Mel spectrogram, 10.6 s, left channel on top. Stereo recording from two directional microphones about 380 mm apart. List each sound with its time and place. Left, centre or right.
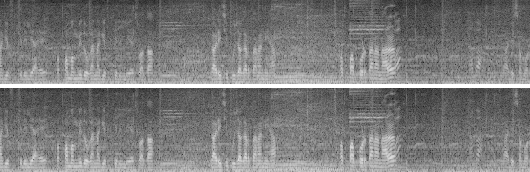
0.0 s speech: centre
4.2 s speech: centre
5.5 s vehicle: centre
6.8 s speech: centre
